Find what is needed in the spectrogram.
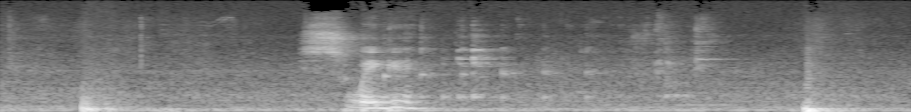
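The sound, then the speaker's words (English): A drink is poured into a cup in a brief splashing burst, framed by two sharp clinks of glassware, one before the pour and one after, over a low background murmur. “The pour it sounds cool.”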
